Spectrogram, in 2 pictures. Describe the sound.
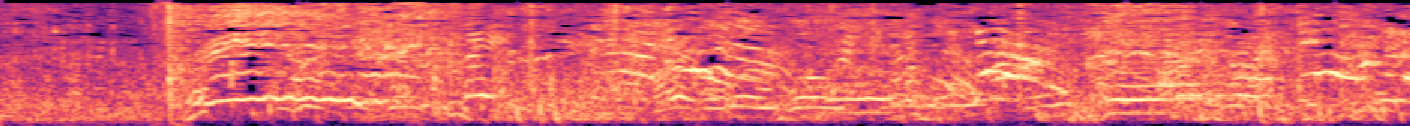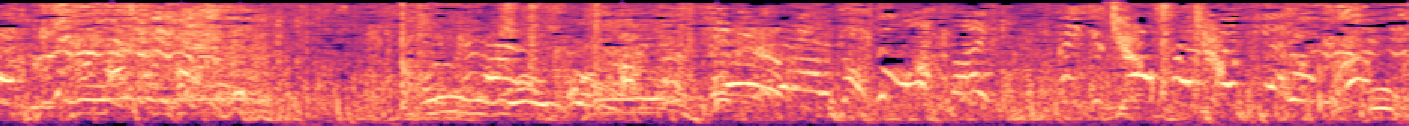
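A pony whinnies and neighs repeatedly, its shrill, wavering calls rising over continuous chatter and talking voices, loud and busy almost the whole way through.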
